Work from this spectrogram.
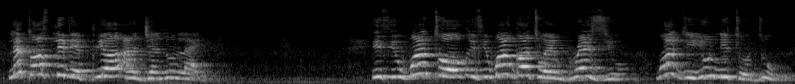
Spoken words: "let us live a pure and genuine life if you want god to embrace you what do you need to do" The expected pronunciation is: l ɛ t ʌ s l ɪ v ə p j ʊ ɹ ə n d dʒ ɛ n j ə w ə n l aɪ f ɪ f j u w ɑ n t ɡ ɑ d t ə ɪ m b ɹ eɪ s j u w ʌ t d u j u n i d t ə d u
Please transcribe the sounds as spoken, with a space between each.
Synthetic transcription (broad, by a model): l ɛ t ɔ s l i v ə p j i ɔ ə n dʒ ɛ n j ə w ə n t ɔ ɪ f j u w ɑ n t ɡ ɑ t ə ɪ m b ɹ eɪ s j u w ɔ t d u j u n i d t ə d u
